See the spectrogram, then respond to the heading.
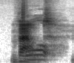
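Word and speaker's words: Wout: Is that how we're pronouncing it? Vought. – Vout. – Vout. Veghorst.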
